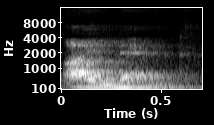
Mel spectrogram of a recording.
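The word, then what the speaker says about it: island: तो जो एस है वो क्या हो जाएगा, साइलेंट हो जाएगा। जैसे आइलैंड, जैसे आइलैंड, यहाँ आई के बाद एस आ रहा है तो क्या हो गया, एस साइलेंट हो जाएगा।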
